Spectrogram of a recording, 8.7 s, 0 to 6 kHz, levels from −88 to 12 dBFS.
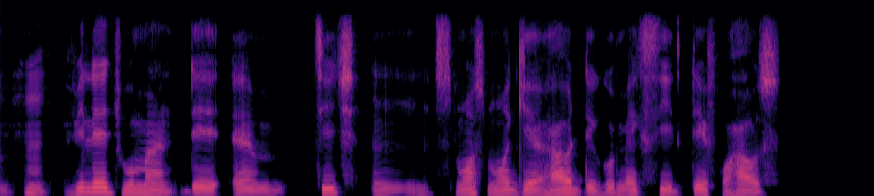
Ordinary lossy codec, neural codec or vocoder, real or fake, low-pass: none; none; real; 5.4 kHz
